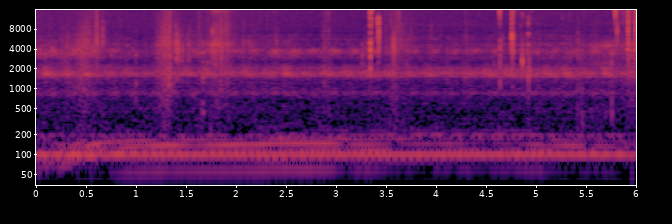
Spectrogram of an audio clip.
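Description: A steady low hum with a few faint clicks around the middle.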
